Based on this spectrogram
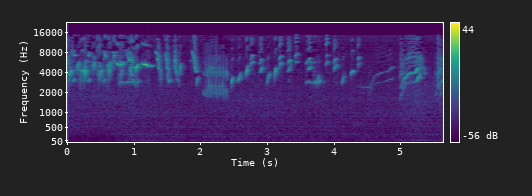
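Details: Goldfinch cock in song, pouring out rapid high twittering phrases of tinkling chirps with a short buzzy trill midway and a few clear rising whistles near the end.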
